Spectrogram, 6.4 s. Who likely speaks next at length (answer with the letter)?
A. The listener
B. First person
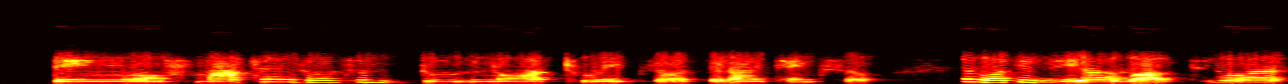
A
